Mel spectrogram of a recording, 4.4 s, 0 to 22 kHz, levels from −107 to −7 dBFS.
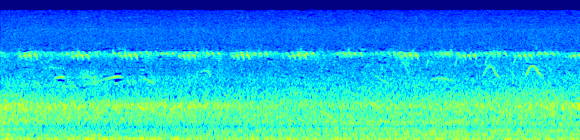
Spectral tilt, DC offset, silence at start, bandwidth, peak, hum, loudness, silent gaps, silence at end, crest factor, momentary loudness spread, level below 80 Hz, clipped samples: -4 dB/octave; under 0.1%; 0 s; 16.5 kHz; -32 dBFS; none; -45 LUFS; none; 0 s; 14 dB; 2 LU; -52 dBFS; under 0.1%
